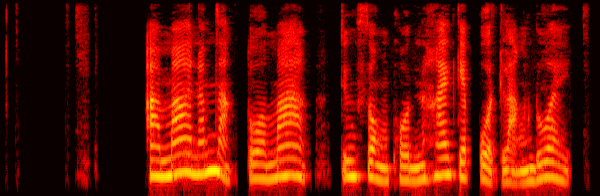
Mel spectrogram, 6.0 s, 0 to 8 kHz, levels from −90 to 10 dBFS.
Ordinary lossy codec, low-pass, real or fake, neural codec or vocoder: none; none; real; none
